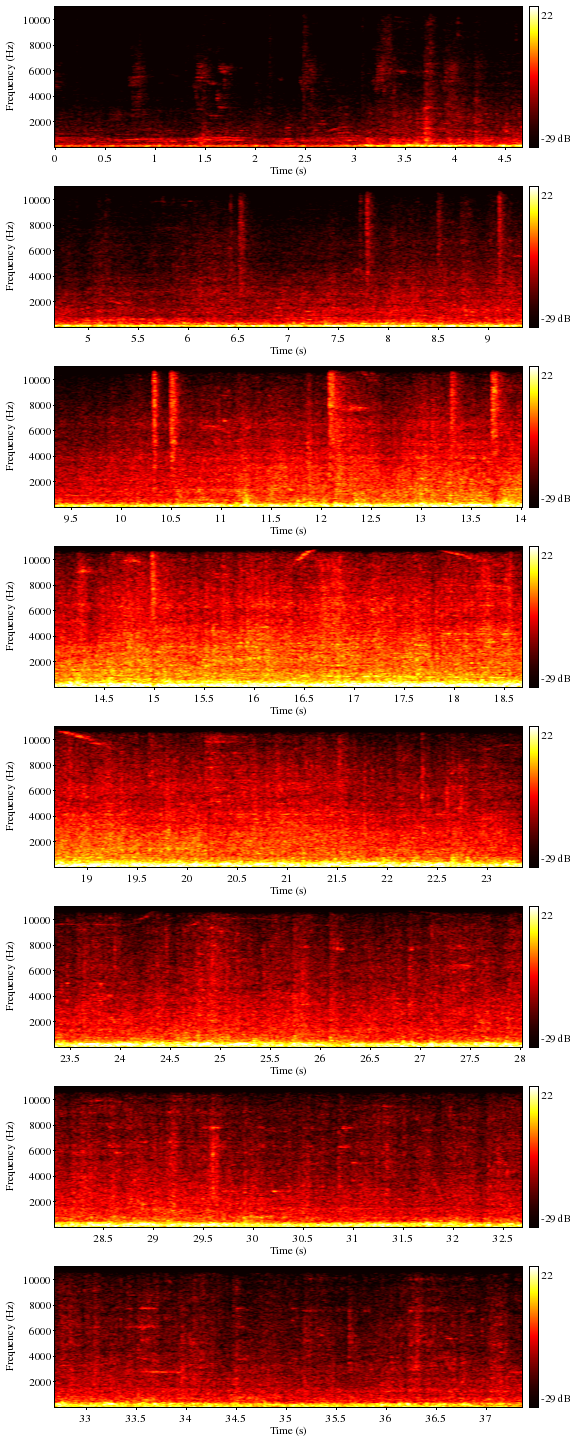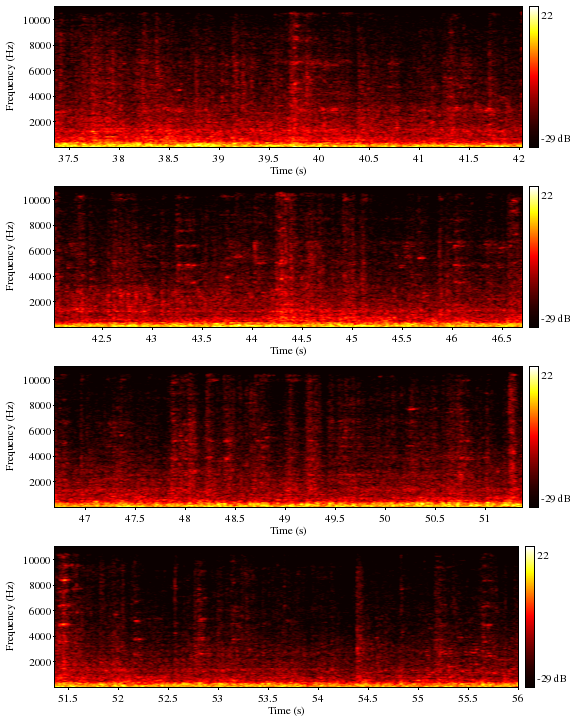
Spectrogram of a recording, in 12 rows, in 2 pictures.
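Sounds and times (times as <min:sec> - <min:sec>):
train rumble: 0:00.0 - 0:56.0
train wheels clicking over rail joints: 0:01.4 - 0:56.0.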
